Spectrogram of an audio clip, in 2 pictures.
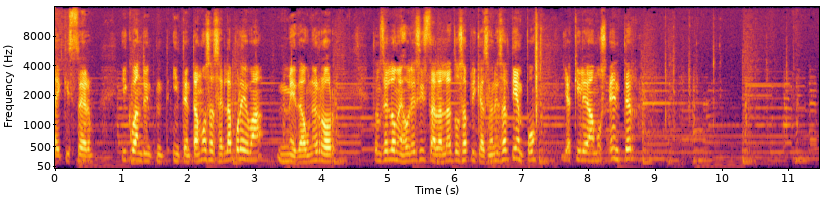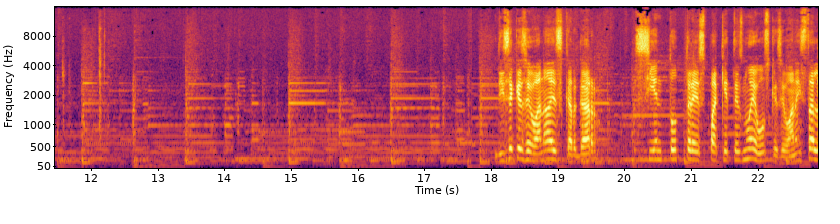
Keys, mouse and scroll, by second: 7.1 Return, 8.5-11.5 typing, 12.0 Return.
